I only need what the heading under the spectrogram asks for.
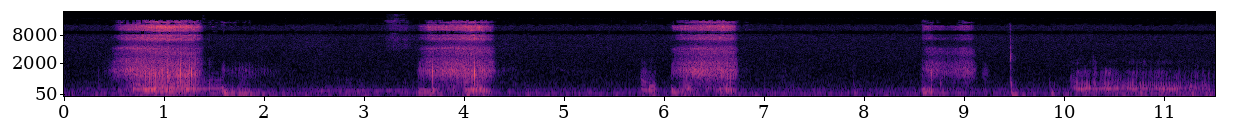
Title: お寝坊チワワのいびきが可愛くうるさい - chihuahua snoring is adorably loud -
